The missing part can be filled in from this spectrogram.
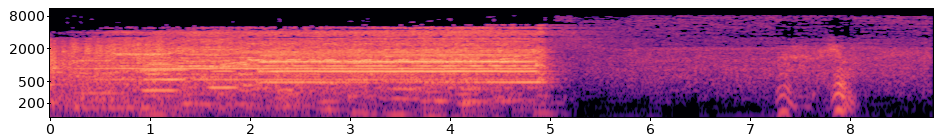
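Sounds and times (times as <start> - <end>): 
train braking hard on a curve with metallic screech: 0.0 - 5.4.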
